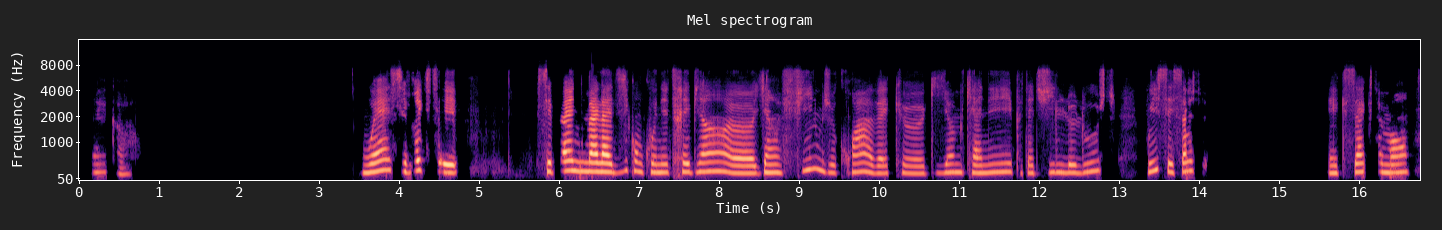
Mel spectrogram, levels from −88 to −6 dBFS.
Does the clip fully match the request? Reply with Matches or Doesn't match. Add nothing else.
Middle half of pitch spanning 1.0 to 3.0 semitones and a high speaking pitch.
Matches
